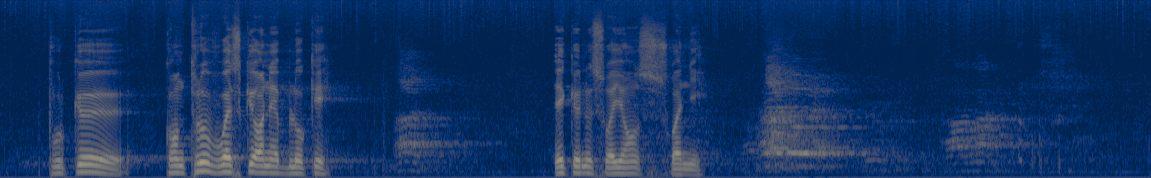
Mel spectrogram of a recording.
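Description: A man preaches into a microphone with animation, in short bursts with pauses.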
